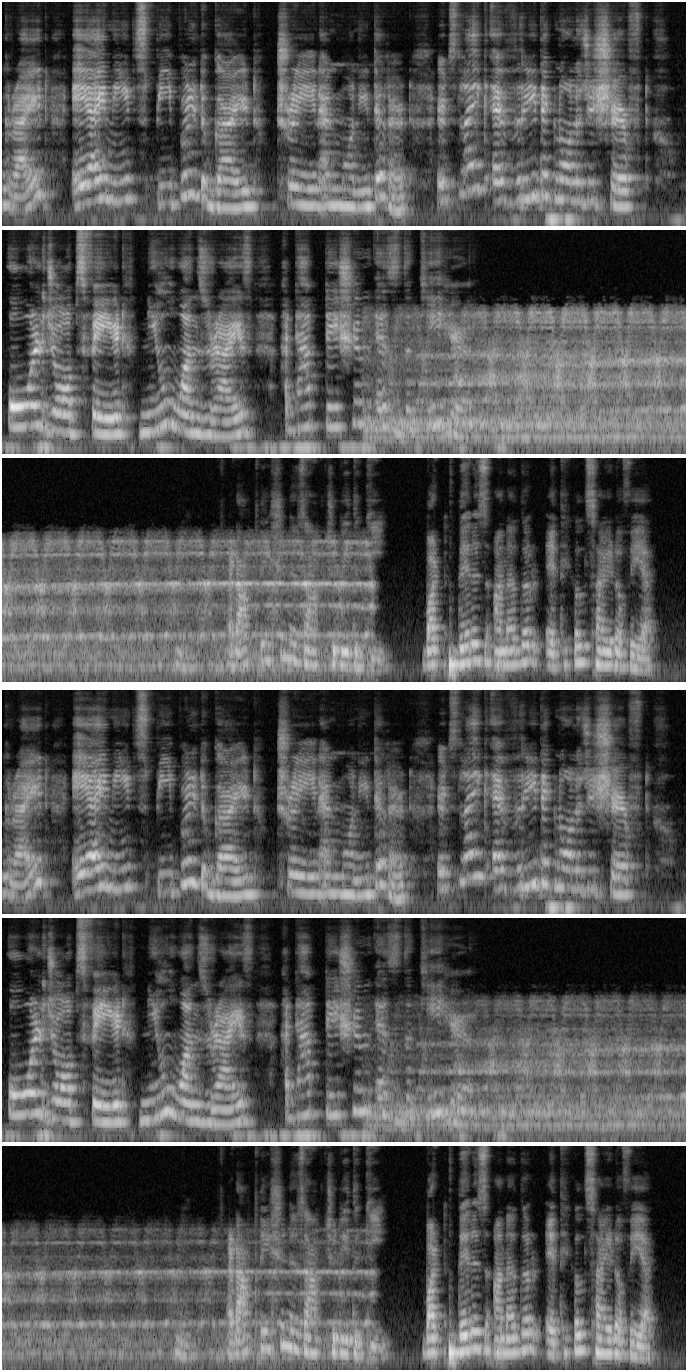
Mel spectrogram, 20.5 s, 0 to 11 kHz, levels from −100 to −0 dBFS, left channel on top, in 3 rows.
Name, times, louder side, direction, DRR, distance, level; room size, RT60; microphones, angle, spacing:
voice 1, 0.0-11.6, left 3 dB, 20° left, 0.6 m, -27 dB
sound 1, 10.4-17.4, left 6 dB, 80° left, 0.5 m, -34 dB
voice 2, 15.9-17.5 17.9-20.2, right 2 dB, 25° right, 0.6 m, -27 dB
3.3 x 2.1 x 2.4 m
head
